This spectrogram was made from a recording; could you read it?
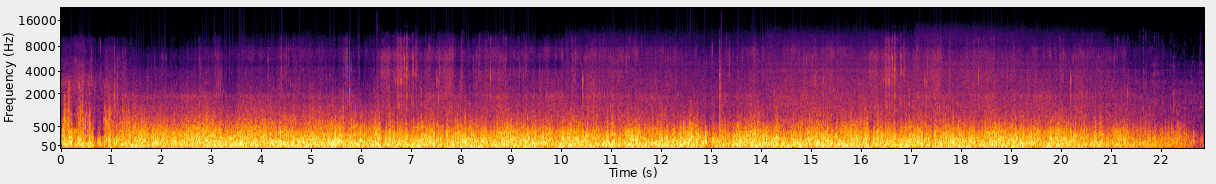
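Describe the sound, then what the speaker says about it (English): Strong wind on a lake during a long canoe expedition, roaring steadily with heavy buffeting on the microphone and splashing waves underneath, loud and unbroken for the whole stretch. "it's been 2 days of non-stop wind"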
